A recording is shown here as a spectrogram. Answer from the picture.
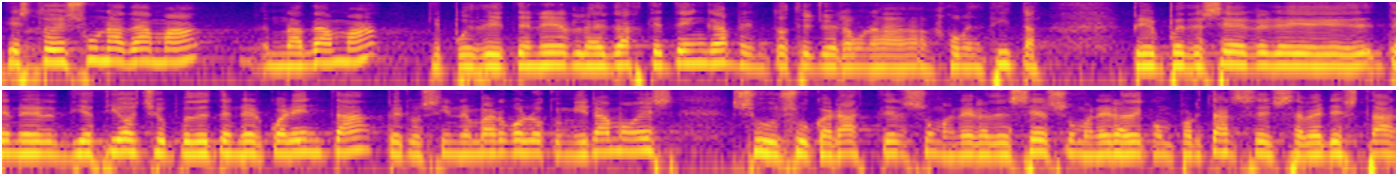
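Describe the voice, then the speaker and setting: Speech at a moderate pace runs over noticeable background noise. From Spain, Talavera de la Reina. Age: 80s+. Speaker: retired actress and writer. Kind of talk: casual interview chat.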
